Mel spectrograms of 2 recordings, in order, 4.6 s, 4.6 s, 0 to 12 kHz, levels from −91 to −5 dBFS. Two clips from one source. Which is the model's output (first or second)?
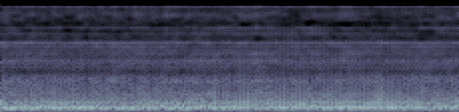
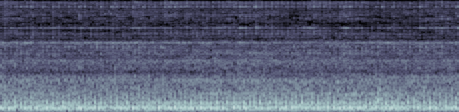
first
